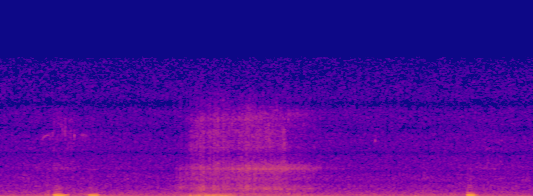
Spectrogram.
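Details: Siamese cat Fuu-chan fast asleep indoors, snoring heavily: two short low snorts near the start, a soft breathy rasp of an exhale midway, then one more brief low snort near the end, against a quiet room.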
